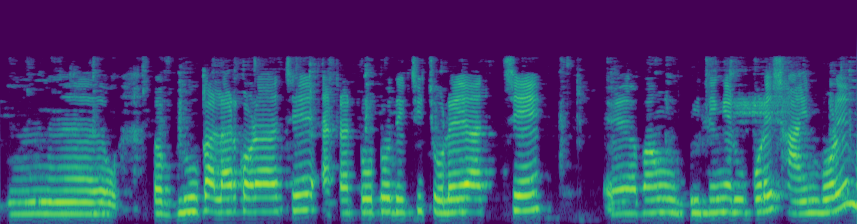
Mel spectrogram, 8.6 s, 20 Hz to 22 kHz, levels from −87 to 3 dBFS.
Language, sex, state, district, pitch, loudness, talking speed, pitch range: Bengali, female, West Bengal, Dakshin Dinajpur, 235 Hz, -15 LUFS, 125 wpm, 215-245 Hz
